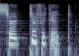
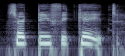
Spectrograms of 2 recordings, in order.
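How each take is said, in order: First: The last syllable is a short 'kit'. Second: The last syllable sounds like 'kate'. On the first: The speaker calls it right. "You should say it as certificate" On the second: The speaker calls it wrong. "certificate, Kate"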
